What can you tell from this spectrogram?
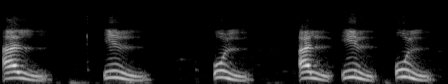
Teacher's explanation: জিহ্বার আগার কিনারা সামনের উপরের দাঁতের মাড়ির সঙ্গে লাগিয়ে উচ্চারিত হয়। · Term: লাম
